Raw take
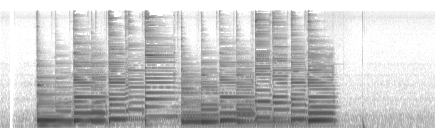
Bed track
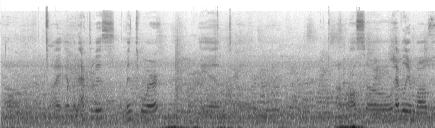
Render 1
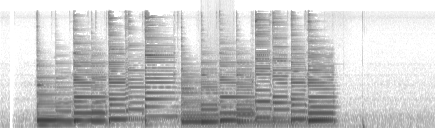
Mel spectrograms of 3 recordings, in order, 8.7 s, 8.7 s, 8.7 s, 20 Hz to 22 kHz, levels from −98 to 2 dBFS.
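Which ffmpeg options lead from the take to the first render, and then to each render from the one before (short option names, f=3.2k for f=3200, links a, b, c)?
-filter_complex "[0:a]asettb=1/sr,asplit=3[a][b][c];[a]atrim=end=3.984[d];[b]atrim=start=3.98:end=4.68,asetpts=PTS-STARTPTS,afade=t=in:d=0.004:c=qsin,afade=t=out:st=0.696:d=0.004:c=qsin,aeval=exprs='val(0)+0.5*0.00531*sgn(val(0))':c=same[e];[c]atrim=start=4.676[f];[d][e]acrossfade=d=0.004:c1=hsin:c2=qsin[g];[g][f]acrossfade=d=0.004:c1=qsin:c2=hsin"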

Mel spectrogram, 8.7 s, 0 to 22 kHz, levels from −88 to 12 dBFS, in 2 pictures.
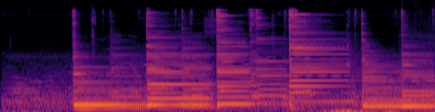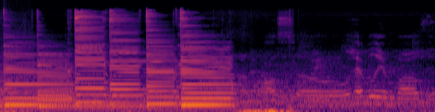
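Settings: -filter_complex "[1:a]volume=-17.5dB[a];[0:a][a]amix=inputs=2:normalize=0"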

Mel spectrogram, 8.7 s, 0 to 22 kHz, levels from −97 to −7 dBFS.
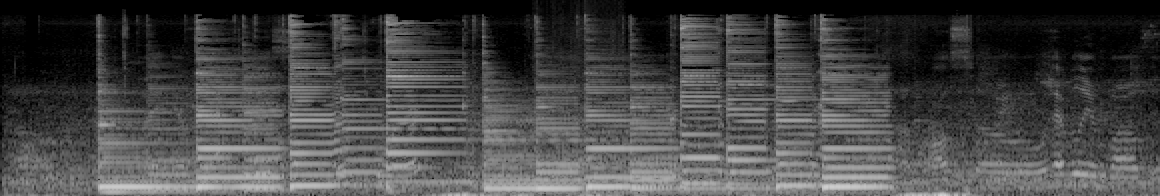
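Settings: -af "volume=-1.5dB"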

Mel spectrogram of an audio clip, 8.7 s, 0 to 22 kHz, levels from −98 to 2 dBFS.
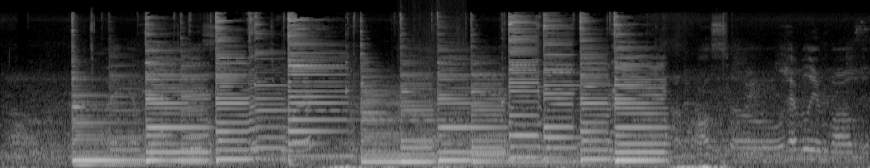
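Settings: -af anull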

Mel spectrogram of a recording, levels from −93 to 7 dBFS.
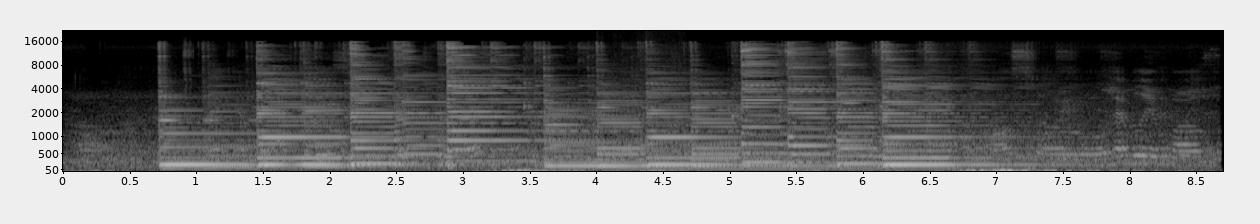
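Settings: -filter_complex "[0:a]asplit=2[a][b];[b]adelay=35,volume=-5dB[c];[a][c]amix=inputs=2:normalize=0,asplit=2[d][e];[e]aecho=0:1:328|656|984|1312|1640:0.251|0.123|0.0603|0.0296|0.0145[f];[d][f]amix=inputs=2:normalize=0"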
